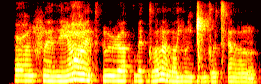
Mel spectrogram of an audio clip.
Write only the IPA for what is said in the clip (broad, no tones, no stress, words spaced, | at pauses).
ʕũfɐ̃ ðɛ̃ ʕɐ̃t͡sʼũ ɭɒkwɐ ɡolˠɐ̃lˠo jõɡ͡ǀũɡot͡sʼɐ̃ lˠõ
